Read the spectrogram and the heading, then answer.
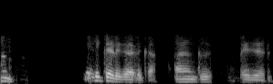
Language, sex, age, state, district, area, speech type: Malayalam, male, 45-60, Kerala, Palakkad, rural, conversation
